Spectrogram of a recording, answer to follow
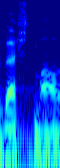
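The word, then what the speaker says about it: Westmalle: And to the right of the trapeze rovers are the west malls or the vest mall as they call them sometimes in Europe pronounced but really uh probably one of the most uh well-known of the Belgian ales.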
